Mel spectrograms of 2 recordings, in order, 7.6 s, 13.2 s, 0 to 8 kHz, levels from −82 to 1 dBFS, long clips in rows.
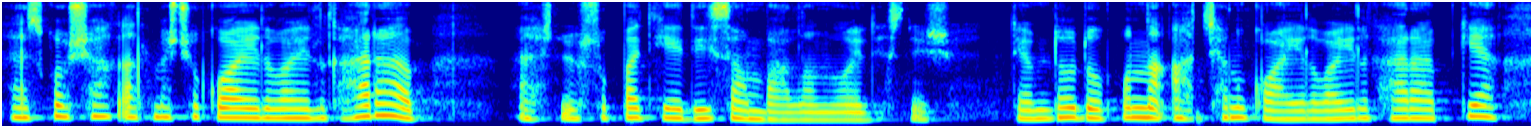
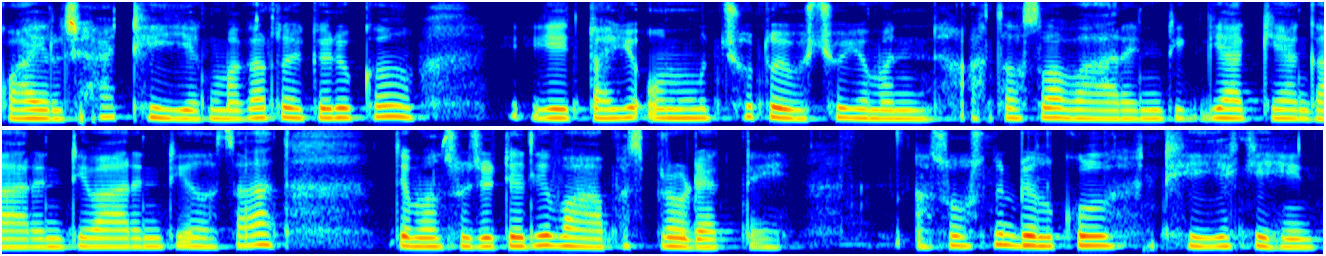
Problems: background sounds at intervals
